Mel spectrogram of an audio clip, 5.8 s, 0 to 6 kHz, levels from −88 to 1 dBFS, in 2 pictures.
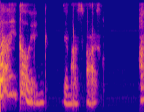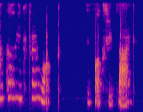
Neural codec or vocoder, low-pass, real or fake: vocoder, 22.05 kHz, 80 mel bands, HiFi-GAN; 5.4 kHz; fake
